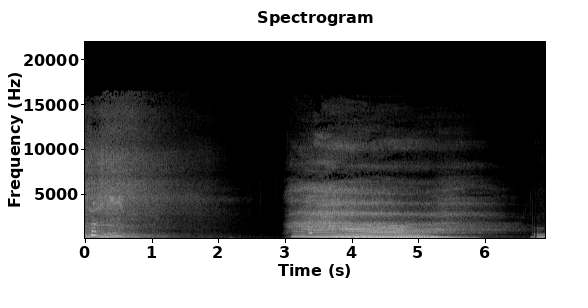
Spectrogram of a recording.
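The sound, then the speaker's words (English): A deep breath taken together at the start of a conversation: a breathy rush of air fades out, a short pause follows, then a long voiced sigh slides steadily downward in pitch before trailing off. “So let's start with a breath. Oh, that feels great.”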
